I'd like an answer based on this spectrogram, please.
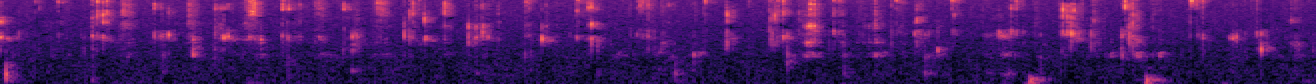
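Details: Pet cat chewing horse meat, recorded close in a quiet room: moist smacking and clicking bites in steady bursts, with two deeper thudding crunches near the end.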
